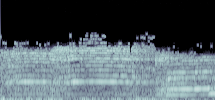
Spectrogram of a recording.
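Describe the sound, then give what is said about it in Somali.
Sheep and goats bleating at a livestock slaughter yard in Djibouti city: many overlapping, wavering bleats that run continuously and loudly, with the tone shifting partway through. “V O A ayaa soo booqatay xeradaasi dabaaxadda xoolaha lagu qalo ee magaalada Jibuuti”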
